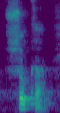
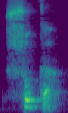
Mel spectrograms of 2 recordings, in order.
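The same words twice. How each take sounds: First: Said in the usual way. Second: « Chouka » lancé plus haut, ch bien chuintant; prononciation modèle. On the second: Shown as a demonstration. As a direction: donne le modèle « Chouka » clairement. (le professeur montre aux élèves comment dire « Chouka ») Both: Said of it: "ça se prononce comme ça".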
